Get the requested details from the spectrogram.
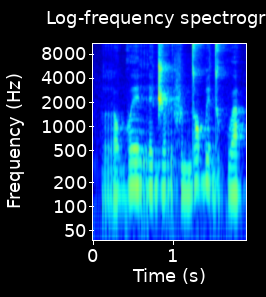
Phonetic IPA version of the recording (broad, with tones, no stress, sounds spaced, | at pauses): r ɔ˨ ɡʷ eː˦ r e˦ d͡ʒ o˦ r f ɪ˨ m d ɔ˦ ɓ ɪ˦˨ d u˨ kʷ a˦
